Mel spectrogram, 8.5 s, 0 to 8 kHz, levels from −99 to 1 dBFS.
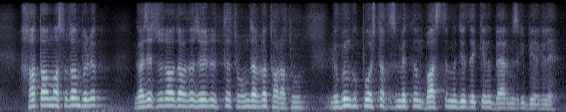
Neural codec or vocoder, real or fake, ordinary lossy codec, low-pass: codec, 24 kHz, 0.5 kbps, DualCodec; fake; none; 7.2 kHz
